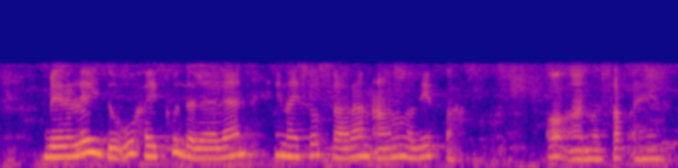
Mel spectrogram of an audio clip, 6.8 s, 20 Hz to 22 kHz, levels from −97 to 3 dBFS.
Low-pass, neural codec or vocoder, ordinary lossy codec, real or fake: 5.4 kHz; none; Opus, 24 kbps; real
